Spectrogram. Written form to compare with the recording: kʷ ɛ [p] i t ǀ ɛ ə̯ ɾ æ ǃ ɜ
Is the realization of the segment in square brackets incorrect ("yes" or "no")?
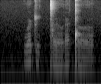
yes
